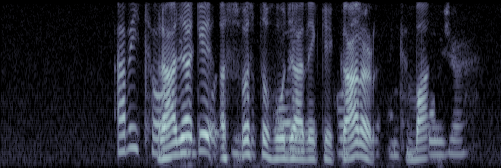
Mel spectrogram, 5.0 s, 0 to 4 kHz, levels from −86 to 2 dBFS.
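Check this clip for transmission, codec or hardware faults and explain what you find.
One fault type is present: the speech dips repeatedly from about 2 s onward, consistent with speech suppressed in double talk. The dips fall at 1.95–2.39 s, 2.69–2.81 s, 3.16–3.40 s, 3.68–3.97 s and 4.36–4.43 s. The level sinks by about 25 dB in the first, about 15 dB in the second and third, about 20 dB in the fourth, and only about 5 dB in the last, so parts of the speech thin out or nearly vanish. The likely cause is an echo canceller failing to separate the near-end talker from the loudspeaker echo of overlapping far-end sound and attenuating the near-end talker along with it. The band-limiting, with nothing above 4 kHz, points to a narrowband call codec such as G.711.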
